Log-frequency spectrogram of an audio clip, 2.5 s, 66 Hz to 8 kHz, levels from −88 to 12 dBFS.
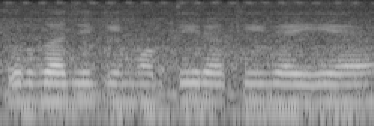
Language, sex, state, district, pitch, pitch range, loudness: Hindi, male, Chhattisgarh, Raipur, 165 Hz, 165-170 Hz, -16 LUFS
